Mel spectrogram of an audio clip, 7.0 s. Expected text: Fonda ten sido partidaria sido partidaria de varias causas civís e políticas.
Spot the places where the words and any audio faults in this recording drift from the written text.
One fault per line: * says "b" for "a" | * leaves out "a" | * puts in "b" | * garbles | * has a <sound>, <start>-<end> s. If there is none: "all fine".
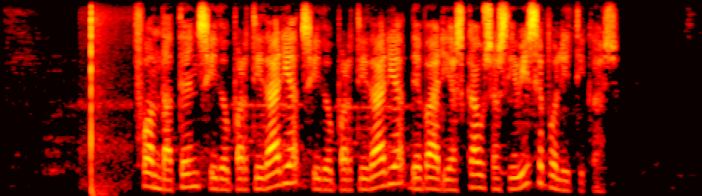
* has a thud, 0.9-1.2 s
